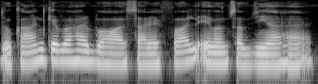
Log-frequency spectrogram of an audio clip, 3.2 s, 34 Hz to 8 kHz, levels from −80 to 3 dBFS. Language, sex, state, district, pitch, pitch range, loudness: Hindi, male, Jharkhand, Garhwa, 125 Hz, 120-145 Hz, -14 LUFS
